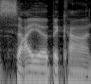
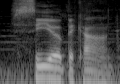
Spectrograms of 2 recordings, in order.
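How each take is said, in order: First: The first part is said as 'Saya'. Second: The first part is said as 'Sia'. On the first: The speaker calls it wrong. "I've been saying Saya Bakan this entire time" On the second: The speaker calls it right. "apparently it's pronounced Sia"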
